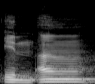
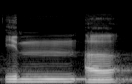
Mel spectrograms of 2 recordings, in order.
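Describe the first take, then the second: First: The n is hurried into the next vowel. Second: The n is pronounced clearly and steadily. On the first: The speaker calls it wrong. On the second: The speaker calls it right. "huruf nun dibaca dengan jelas bunyinya"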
